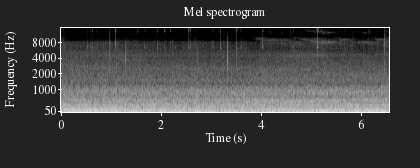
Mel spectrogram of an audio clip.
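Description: Car engine and tyre noise heard inside the cabin while driving slowly: a steady low rumble with a few faint clicks.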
